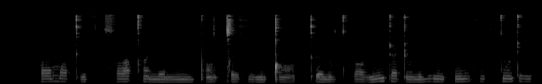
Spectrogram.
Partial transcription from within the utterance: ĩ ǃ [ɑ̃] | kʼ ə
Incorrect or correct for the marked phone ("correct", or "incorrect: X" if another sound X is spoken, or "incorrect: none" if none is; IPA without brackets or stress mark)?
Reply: incorrect: ɔ̃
